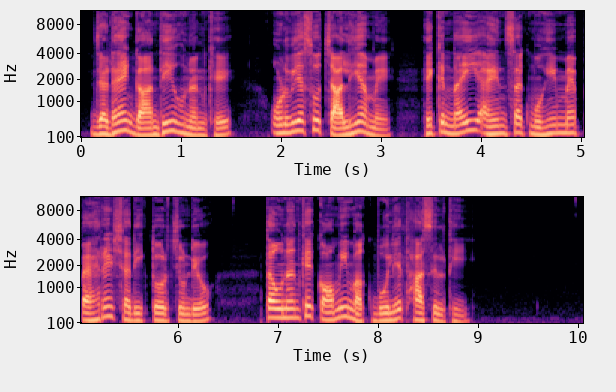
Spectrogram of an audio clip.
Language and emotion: Sindhi, neutral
